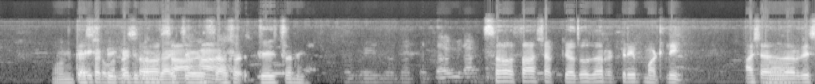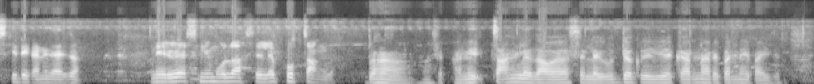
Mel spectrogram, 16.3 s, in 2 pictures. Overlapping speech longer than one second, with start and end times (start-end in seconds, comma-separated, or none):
0.8-2.1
